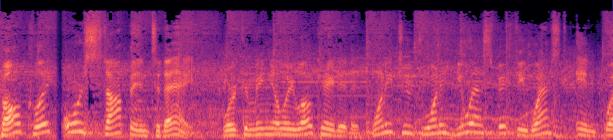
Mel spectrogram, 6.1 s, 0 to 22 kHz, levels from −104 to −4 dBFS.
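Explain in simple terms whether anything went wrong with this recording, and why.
At about 0.55 to 0.64 s there is a burst of packet loss. A chunk of audio was lost or arrived too late, so the player stretched the last sound for roughly 60 ms while fading it, then jumped ahead. Unlike a plain dropout, the gap fills with a smeared tail instead of silence.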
